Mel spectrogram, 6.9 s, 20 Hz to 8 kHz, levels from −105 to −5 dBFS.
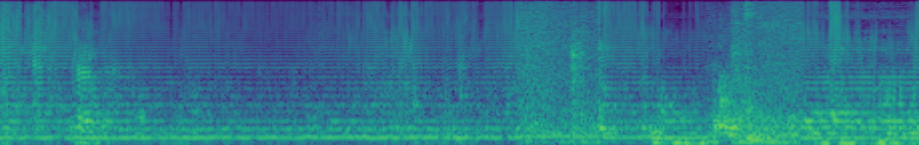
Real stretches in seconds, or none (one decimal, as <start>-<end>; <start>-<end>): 3.9-4.5; 5.3-6.0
